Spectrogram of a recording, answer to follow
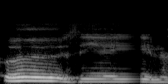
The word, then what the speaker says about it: Özyeğin: Özyeğin. So the G is not pronounced; it's mute G, let's say.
